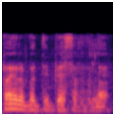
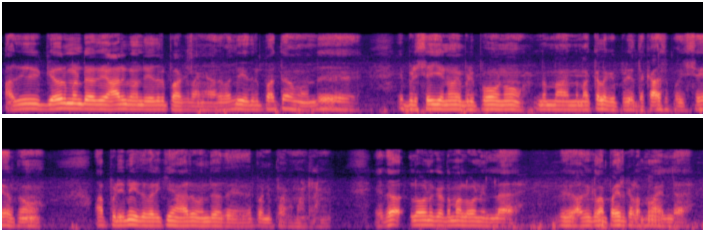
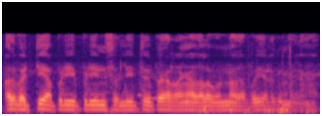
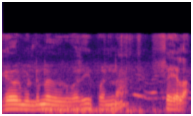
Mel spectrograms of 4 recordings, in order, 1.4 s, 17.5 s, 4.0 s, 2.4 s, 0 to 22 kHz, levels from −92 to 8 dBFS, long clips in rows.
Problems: background sounds at intervals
